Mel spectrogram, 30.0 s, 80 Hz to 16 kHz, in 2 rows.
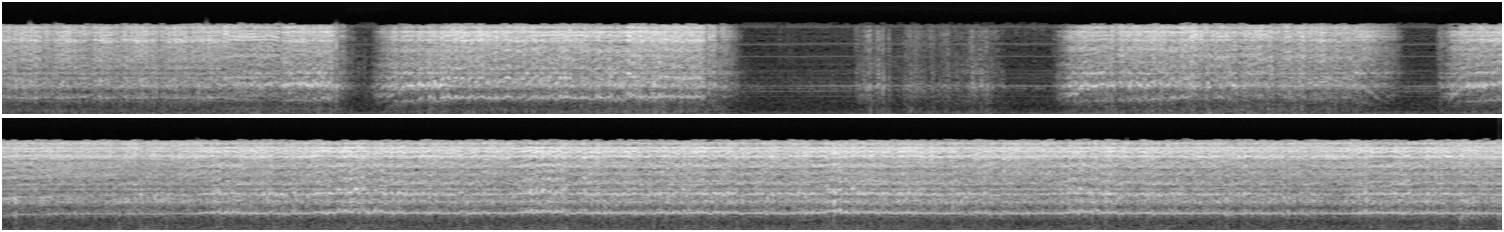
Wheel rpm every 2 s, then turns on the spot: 160, 130, 150, 90, 10, 100, 120, 120, 160, 160, 160, 160, 160, 160, 160.
8-10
